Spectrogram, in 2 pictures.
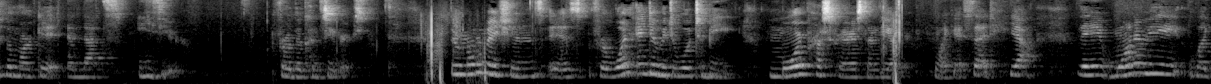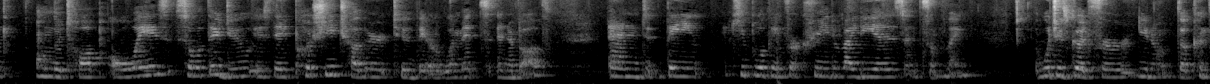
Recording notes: Sorry about background noise!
